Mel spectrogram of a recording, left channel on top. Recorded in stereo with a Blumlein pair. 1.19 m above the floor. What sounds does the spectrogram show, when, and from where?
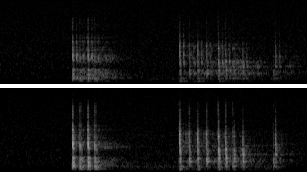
0.7 s typing on a keyboard: 60° right, 1.7 m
